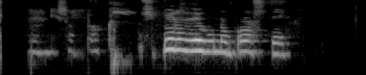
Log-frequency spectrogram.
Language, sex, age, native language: Icelandic, male, 10, Icelandic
